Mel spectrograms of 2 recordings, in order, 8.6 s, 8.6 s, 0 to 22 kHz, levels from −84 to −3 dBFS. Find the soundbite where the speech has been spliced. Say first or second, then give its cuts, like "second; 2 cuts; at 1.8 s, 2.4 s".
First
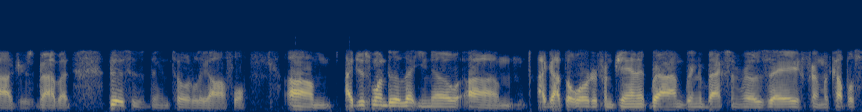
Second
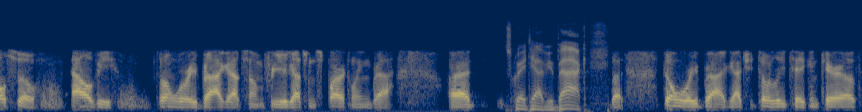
second; 2 cuts; at 5.1 s, 6.1 s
